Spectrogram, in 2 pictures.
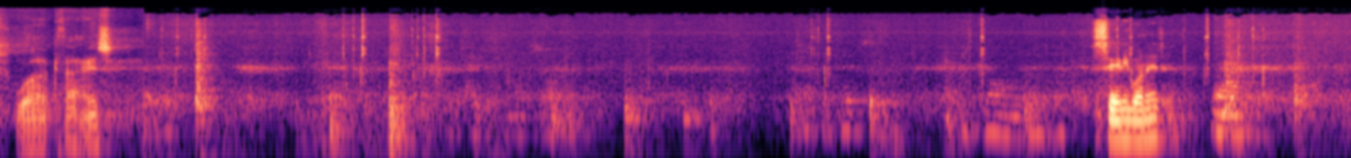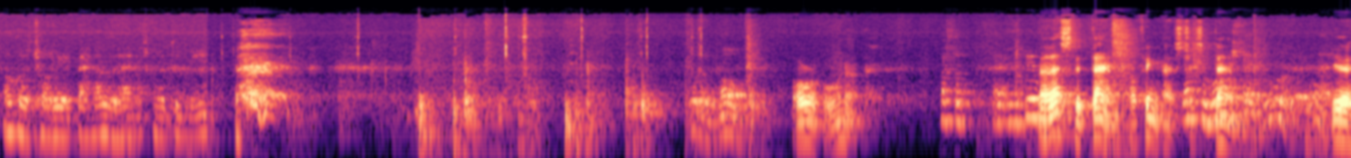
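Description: A man talks calmly and close by, in an echoing empty room.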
